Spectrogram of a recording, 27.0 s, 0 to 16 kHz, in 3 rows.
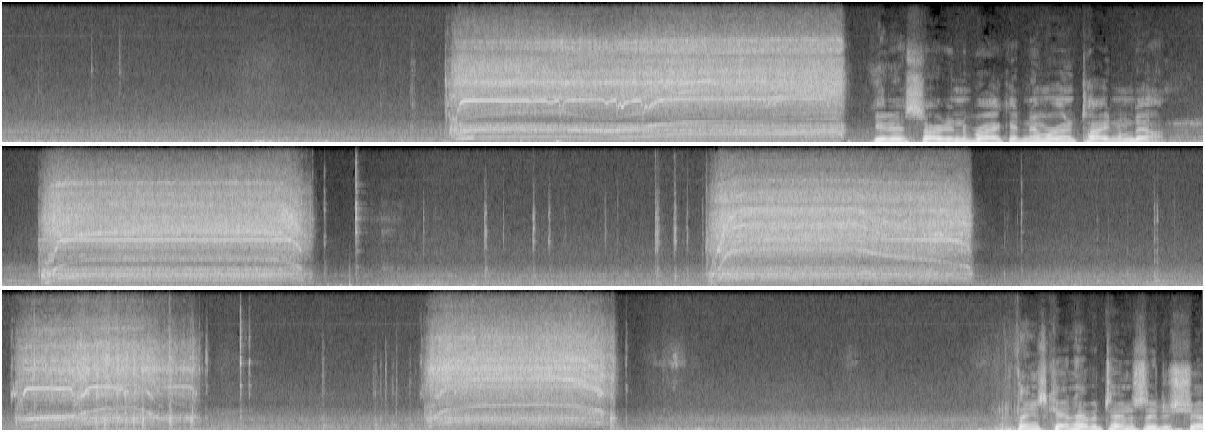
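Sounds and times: cordless drill driving bolts: 3.3 - 6.4, 9.3 - 11.4, 14.3 - 16.4, 18.1 - 19.6, 21.1 - 22.8.

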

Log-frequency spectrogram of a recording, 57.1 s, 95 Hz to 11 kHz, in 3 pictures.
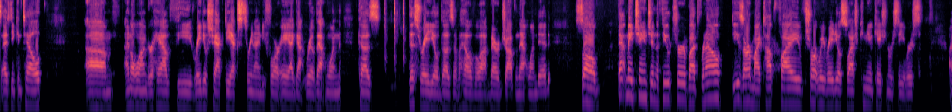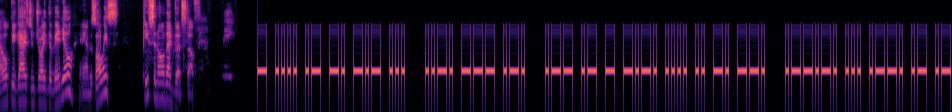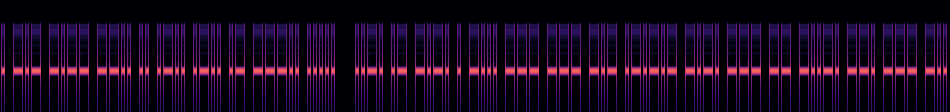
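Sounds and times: morse code beeps: 24.2 - 57.0.

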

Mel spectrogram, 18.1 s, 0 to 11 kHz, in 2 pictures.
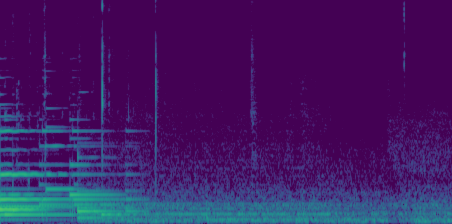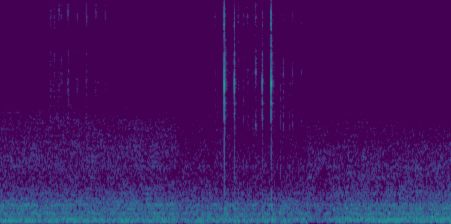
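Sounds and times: brush scratching and tapping palette: 0.2 - 4.1, 7.8 - 9.1, 9.7 - 11.4, 13.2 - 15.2.

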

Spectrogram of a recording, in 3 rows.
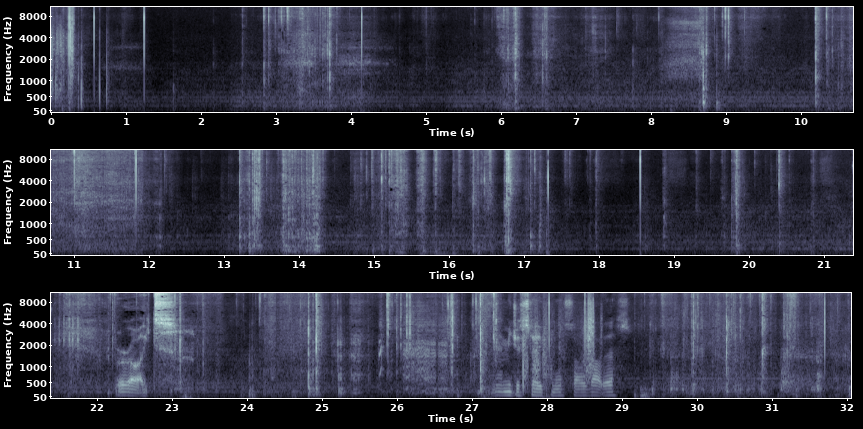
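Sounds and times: cardboard rustling and scraping: 10.4 - 12.3, 13.2 - 17.3, 23.6 - 32.0.

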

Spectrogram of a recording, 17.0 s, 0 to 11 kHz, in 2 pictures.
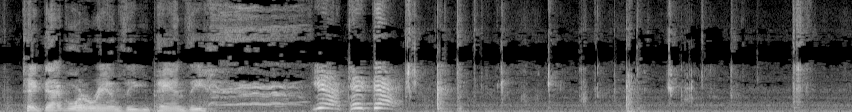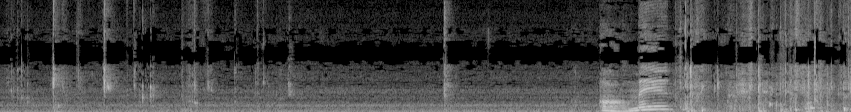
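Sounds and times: eggshell cracking: 4.1 - 11.6.

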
